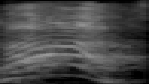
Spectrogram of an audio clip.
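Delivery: high mock yelp of alarm; high startled yelp; startled yell. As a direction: yelp like you just saw a dogfight. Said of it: "we were like".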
